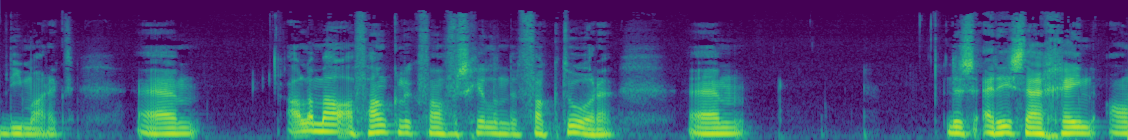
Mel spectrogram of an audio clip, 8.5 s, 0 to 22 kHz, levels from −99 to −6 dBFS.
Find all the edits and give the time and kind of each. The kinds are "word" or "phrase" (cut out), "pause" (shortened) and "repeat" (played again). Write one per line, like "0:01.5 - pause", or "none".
none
